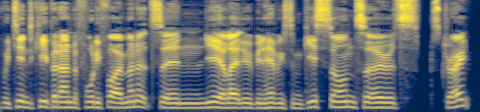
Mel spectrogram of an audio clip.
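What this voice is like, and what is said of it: New Zealand accent. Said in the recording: “as you can gather by my accent, as we've discussed, I'm from New Zealand”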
